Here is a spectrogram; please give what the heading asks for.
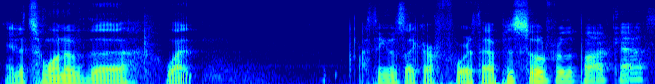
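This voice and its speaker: A man co-hosting a movie podcast, talking loosely and haltingly with lots of fillers. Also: fairly low pitch, sing-song, vocal fry, a little mellow. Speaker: podcast co-host. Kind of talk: casual movie review chat.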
